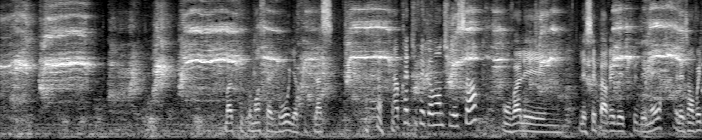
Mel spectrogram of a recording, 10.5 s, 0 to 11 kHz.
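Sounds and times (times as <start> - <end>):
low rumbling background: 0.0 - 10.5
piglets squealing in a farrowing pen: 0.0 - 10.5
speech: 3.4 - 10.5.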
